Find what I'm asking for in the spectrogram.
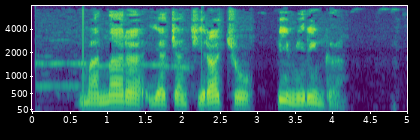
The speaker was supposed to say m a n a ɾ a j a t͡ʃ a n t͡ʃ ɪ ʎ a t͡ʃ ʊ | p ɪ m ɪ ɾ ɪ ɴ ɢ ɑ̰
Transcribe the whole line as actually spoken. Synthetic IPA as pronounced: m a n a ɾ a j a t͡ʃ a n t͡ʃ ɪ ɾ a t͡ʃ ʊ | p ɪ m ɪ ɾ ɪ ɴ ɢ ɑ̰

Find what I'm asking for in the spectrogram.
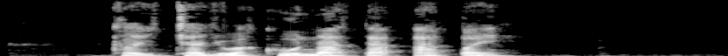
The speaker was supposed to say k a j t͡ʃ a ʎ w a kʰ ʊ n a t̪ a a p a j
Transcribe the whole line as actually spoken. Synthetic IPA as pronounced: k a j t͡ʃ a ʎ w a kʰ ʊ n a t̪ a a p a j

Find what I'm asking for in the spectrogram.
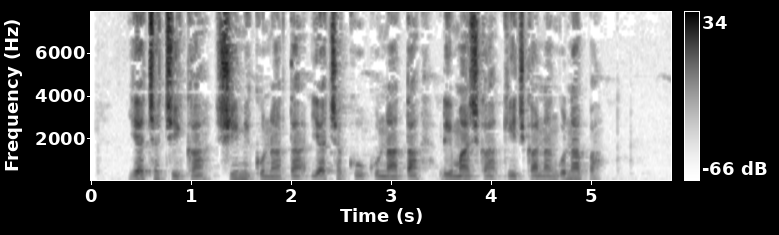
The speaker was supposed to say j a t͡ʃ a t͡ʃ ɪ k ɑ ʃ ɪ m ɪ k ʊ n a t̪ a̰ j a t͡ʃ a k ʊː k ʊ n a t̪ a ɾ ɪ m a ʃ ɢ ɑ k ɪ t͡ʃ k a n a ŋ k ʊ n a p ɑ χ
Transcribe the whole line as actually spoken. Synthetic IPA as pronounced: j a t͡ʃ a t͡ʃ ɪ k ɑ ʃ ɪ m ɪ k ʊ n a t̪ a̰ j a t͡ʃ a k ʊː k ʊ n a t̪ a ɾ ɪ m a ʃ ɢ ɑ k ɪ t͡ʃ k a n a ŋ k ʊ n a p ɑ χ

